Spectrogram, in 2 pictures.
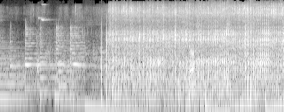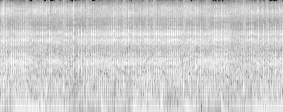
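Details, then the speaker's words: Honda Astrea Grand/Legenda motorcycle lacking power, won't climb hills: loud harsh clatter with uneven rapid tapping over the engine; mechanic suspects carburetor or valve clearance, not confirmed. "a tes kemarin memang marah sekali ya dari suara mesin terus powernya juga nggak ada"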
